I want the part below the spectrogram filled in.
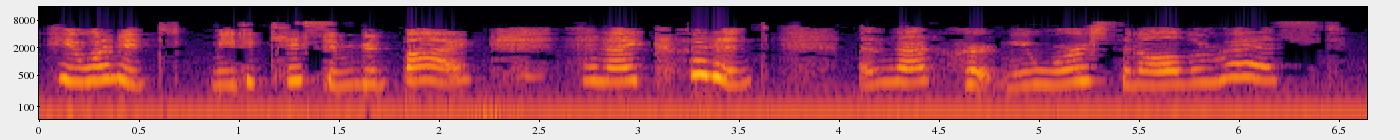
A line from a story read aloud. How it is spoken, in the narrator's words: I sobbed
